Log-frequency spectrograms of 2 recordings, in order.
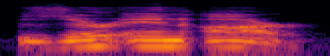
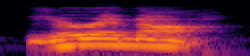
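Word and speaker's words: Zur-En-Arrh: Oracle, Catwoman, and Robin, Batgirl, Double Dare, and Zur-En-Ar. I always pronounce this wrong. Zur-En-Ah.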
